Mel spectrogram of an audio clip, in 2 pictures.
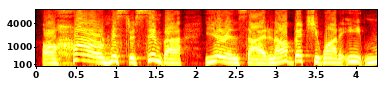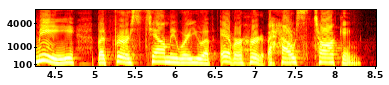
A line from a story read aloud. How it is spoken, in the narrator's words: Sungura burst out laughing and shouted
